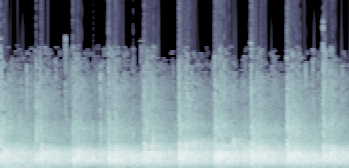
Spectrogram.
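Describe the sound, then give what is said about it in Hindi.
An audience at a church service gives loud applause for the glory of Jesus Christ. The clapping is dense and steady, with a regular pulse as the hands fall into time together. “यीशु मसीह के नाम की, यीशु मसीह के जलाल के लिए जरा जोरदार तालियां हो जाएंगी”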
